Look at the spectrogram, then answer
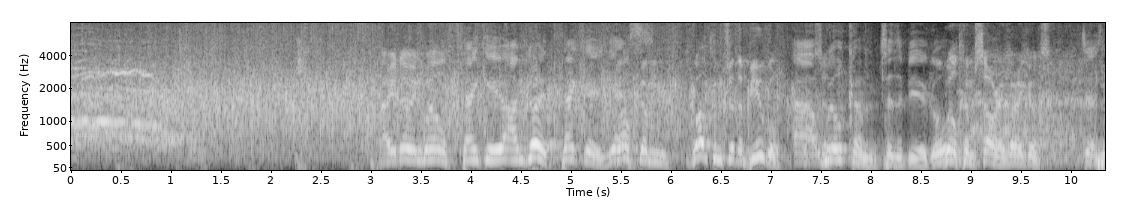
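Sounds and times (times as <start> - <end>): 
audience applause welcoming a comedian onto a show: 0.0 - 7.8
speech: 3.1 - 10.3
laughter: 8.6 - 10.3.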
